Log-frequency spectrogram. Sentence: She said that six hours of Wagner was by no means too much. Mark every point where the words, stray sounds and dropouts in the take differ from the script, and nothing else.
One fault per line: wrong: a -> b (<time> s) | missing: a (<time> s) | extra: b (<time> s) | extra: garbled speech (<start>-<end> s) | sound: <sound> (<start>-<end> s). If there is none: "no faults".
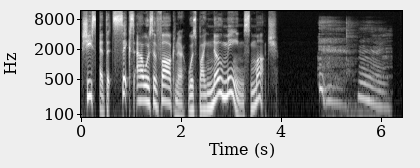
sound: dropout (0.3-0.4 s)
missing: too (3.4 s)
sound: laugh (4.7-6.2 s)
